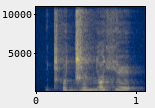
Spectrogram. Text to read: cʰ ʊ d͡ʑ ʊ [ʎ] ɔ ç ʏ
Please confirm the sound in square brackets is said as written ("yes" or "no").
yes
